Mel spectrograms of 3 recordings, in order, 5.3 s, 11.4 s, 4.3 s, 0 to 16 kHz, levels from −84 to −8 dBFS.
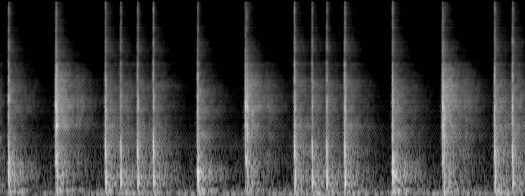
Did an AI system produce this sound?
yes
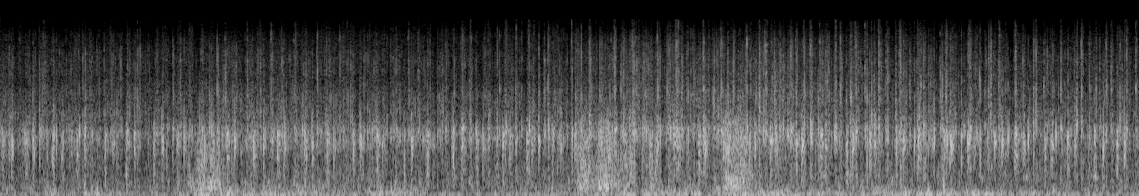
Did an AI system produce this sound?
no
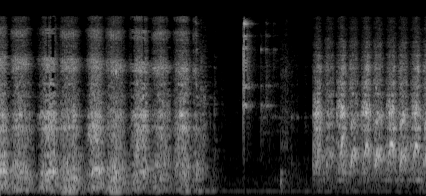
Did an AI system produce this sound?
no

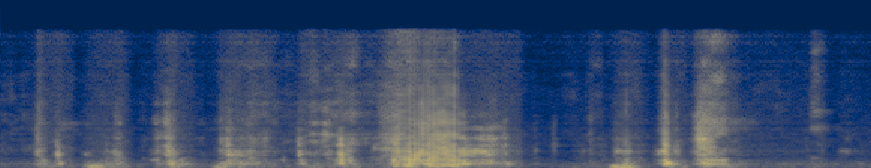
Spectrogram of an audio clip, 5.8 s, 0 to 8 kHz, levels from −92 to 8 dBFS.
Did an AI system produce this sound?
yes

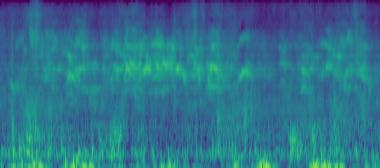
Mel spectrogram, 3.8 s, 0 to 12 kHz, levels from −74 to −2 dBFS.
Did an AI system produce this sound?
yes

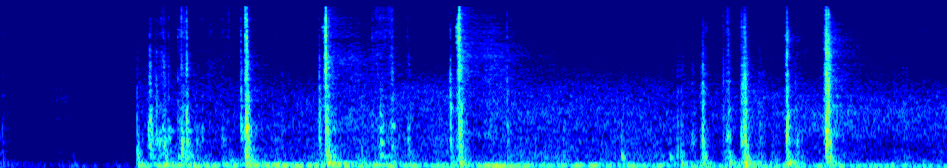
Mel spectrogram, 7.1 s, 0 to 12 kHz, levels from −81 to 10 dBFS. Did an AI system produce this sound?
yes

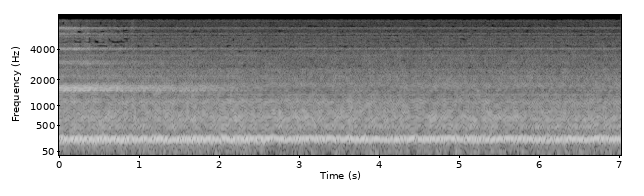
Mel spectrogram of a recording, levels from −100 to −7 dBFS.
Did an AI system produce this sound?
yes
